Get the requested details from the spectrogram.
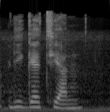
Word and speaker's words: Ligetian: I tak powstał Ligetian. Tak można to wymawiać? – Tak.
